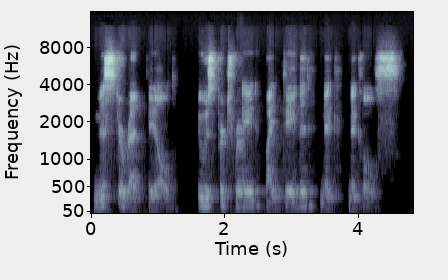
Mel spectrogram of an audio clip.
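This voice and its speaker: A man narrating and announcing in a formal, measured, scripted way as a presenter. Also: lowish voice, fairly bright tone, reverberant, low-quality recording. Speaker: narrator and presenter of a community play. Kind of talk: scripted narration and cast introductions.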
